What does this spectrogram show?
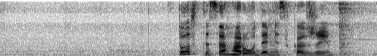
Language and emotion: Russian, neutral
